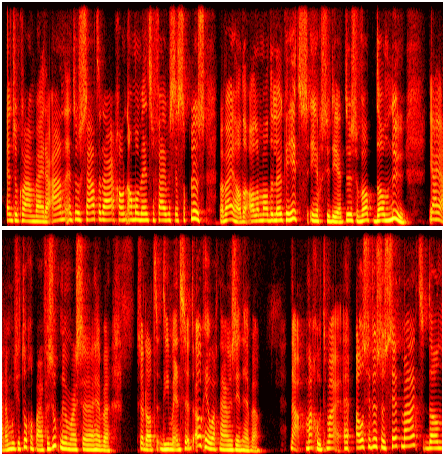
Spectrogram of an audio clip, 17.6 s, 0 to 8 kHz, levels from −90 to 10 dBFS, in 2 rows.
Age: 50-69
